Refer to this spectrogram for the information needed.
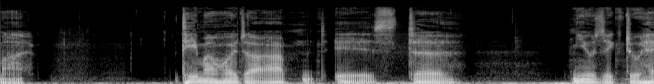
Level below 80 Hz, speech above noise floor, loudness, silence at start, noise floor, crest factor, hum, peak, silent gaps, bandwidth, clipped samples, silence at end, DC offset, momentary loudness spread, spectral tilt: -22 dBFS; 23 dB; -16 LUFS; 0 s; -36 dBFS; 14 dB; none; 0 dBFS; none; 15.5 kHz; under 0.1%; 0 s; under 0.1%; 19 LU; -5.5 dB/octave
